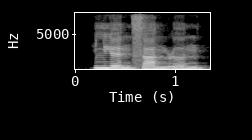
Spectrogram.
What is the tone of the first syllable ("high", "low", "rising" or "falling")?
falling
